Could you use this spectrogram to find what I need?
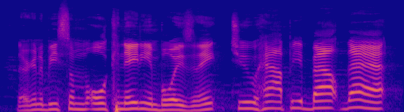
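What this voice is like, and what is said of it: Put-on Southern accent. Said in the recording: “I don't know why I went Southern accent for that.”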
